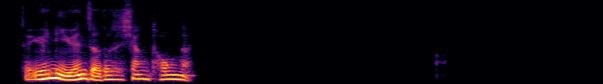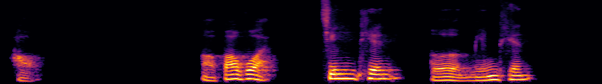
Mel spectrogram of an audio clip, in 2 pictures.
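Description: A middle-aged man speaks calmly and clearly into a microphone, pausing between phrases.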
